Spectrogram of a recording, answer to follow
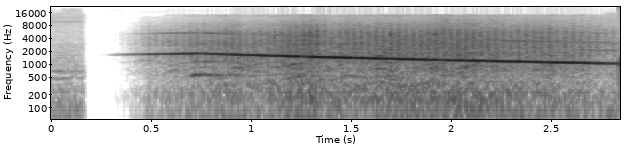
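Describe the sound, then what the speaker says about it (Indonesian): An ambulance siren carrying a body to a funeral home in Ciamis rises in after a brief pause and holds a loud, steady wailing tone that slides slowly downward as the vehicle arrives, with traffic rumble underneath. "jasad Adel tiba dengan mobil ambulans"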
